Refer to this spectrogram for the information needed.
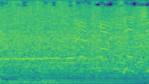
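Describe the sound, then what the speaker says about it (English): A TV studio audience at a magic show applauds in a loud, dense, continuous burst, with a voice speaking over the clapping and crowd noise. "give a big round of applause to my helper, Alison, and our star of the show, Henry"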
